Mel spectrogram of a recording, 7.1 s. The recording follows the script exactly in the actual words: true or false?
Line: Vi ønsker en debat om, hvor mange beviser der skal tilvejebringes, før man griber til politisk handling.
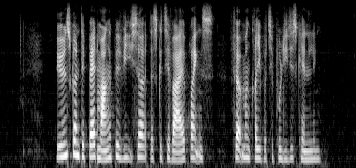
false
